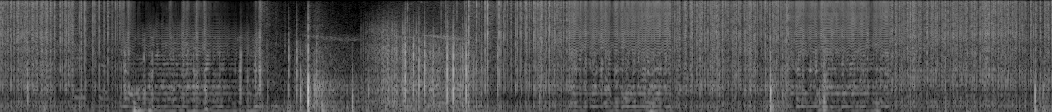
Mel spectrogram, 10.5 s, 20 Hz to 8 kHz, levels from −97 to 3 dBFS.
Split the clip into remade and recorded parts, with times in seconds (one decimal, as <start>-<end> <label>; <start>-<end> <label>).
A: 0.0-1.2 recorded; 1.2-2.6 remade; 2.6-5.7 recorded; 5.7-6.7 remade; 6.7-7.9 recorded; 7.9-8.9 remade; 8.9-10.5 recorded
